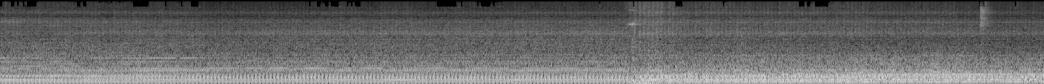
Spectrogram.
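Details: Old Simplicity mower with a 17 hp Briggs & Stratton overhead-valve engine, sat for years, after repair and valve-cover reseal: steady idle stepping up in speed with a clean even beat and no knocking; healthy.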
